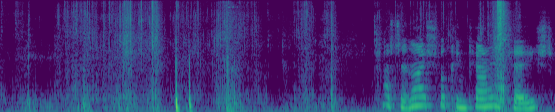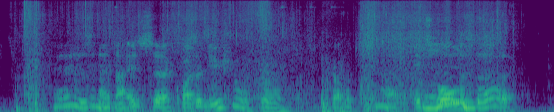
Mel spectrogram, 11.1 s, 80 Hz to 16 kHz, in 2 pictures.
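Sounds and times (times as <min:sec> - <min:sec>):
plastic bag crinkling: 0:00.0 - 0:03.6, 0:04.9 - 0:11.0.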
